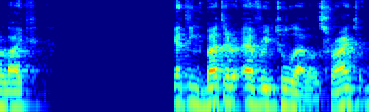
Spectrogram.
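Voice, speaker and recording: With a Polish accent, a man speaks at a fairly high pitch. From Poland. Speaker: tabletop game reviewer. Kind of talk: product review walkthrough. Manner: casual with many fillers.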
